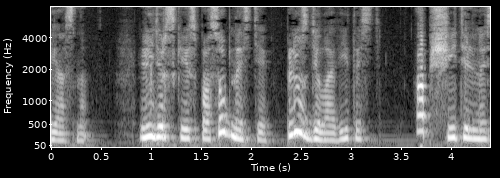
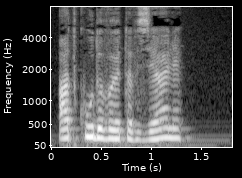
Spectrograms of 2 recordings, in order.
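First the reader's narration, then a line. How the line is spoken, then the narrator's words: Confused, aggressive question. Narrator (Russian): растерянно и потому агрессивно спросил Герман Михайлович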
